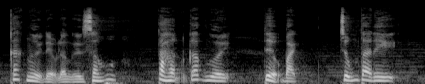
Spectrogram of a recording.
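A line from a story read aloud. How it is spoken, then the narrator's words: Crying. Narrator (Vietnamese): Lôi Tú khóc lóc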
